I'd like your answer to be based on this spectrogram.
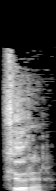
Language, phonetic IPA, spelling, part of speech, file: Russian, [ˈfʲurɨr], фюрер, noun, Ru-фюрер.ogg
- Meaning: Führer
